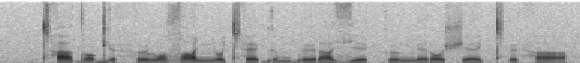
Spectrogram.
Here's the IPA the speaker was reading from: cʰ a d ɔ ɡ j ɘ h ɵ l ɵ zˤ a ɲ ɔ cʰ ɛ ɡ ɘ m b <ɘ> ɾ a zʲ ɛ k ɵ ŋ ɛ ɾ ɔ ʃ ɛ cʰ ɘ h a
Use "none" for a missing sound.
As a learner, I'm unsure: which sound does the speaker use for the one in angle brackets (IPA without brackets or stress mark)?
ɘ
